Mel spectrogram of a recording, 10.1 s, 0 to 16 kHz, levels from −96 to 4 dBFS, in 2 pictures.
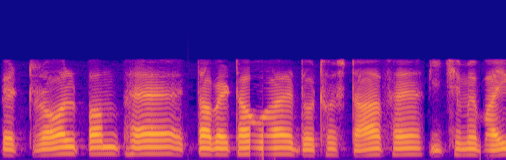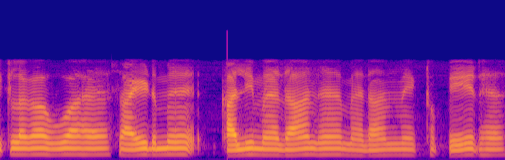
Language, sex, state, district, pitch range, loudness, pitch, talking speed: Hindi, male, Bihar, Muzaffarpur, 125-140 Hz, -19 LUFS, 135 Hz, 150 wpm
